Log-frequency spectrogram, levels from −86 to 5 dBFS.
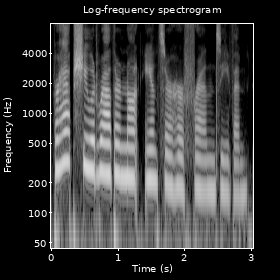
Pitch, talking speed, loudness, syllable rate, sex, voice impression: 210 Hz, 180 wpm, -17 LUFS, 4.6 syllables/s, female, very feminine, very adult-like, slightly thin, slightly tensed, powerful, bright, slightly soft, clear, fluent, cute, slightly cool, intellectual, refreshing, sincere, calm, very friendly, slightly reassuring, slightly unique, elegant, slightly wild, sweet, slightly lively, kind, slightly modest, slightly light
